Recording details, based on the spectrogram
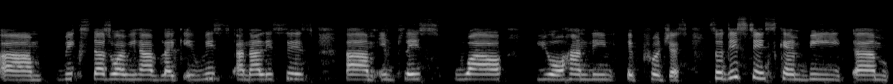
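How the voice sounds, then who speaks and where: A woman with a fairly high voice walks through a lesson in a relaxed, conversational way. She pauses often with small fillers and restarts. The sound is close and dry, with no room around it. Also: dry recording, rough recording. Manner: relaxed, with many ums and restarts, everyday examples. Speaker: project management instructor. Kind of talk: explanatory lesson with slides.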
